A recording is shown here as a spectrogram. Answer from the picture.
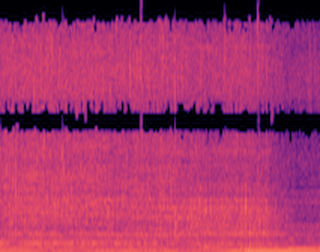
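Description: Vegetables and meat sizzling in a cast iron skillet over a campfire, a steady hiss that fades out near the end. Under it runs background music with held notes that shift about three seconds in.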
